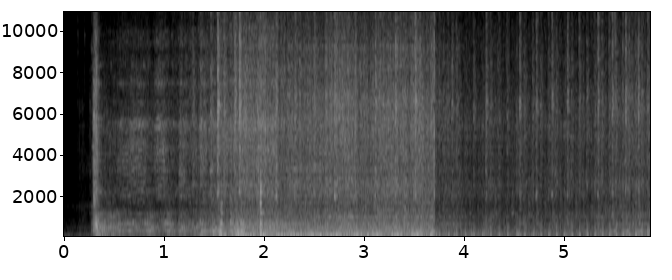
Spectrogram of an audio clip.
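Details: Miller Air Pak 400 welder, believed late-80s, Deutz diesel, not run in a while; cold start at about 35°F after dark, no ether; brief rev, then even diesel clatter; fires right up, engine in good shape; normal cold start and idle.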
